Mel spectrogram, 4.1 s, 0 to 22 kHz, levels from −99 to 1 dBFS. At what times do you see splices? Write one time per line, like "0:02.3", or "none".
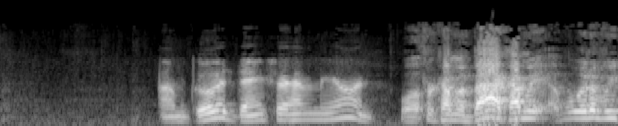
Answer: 0:02.8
